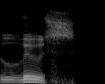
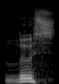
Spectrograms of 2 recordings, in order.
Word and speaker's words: Luz: I watched Loose. They pronounce it Loose, L-U-Z. – Okay. – They pronounce it Loose and not Loose, like the Spanish way in this movie.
